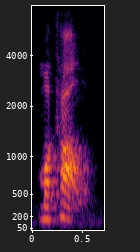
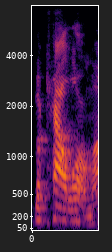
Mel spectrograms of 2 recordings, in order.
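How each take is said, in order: First: McCollum said with a slip on the name, corrected right after; a first, off go at McCollum; first try at the name. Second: McCallum said again, lower and softer, to fix the name; McCallum, a quiet self-correction; corrected name. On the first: Host says McCollum on air, then fixes it. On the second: Host corrects McCallum for the audience, softer. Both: Real, not acted. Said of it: "I'm sorry".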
